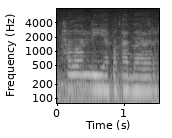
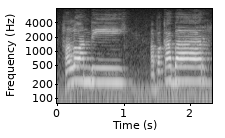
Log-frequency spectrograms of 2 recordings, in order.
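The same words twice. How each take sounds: First: It is said very quietly. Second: It is said loudly.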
